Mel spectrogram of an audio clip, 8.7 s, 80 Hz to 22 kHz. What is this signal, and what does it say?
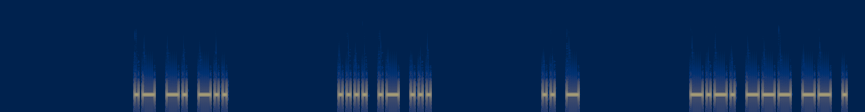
Morse code, heard as a keyed tone, about 30 wpm, 700 Hz. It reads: AND HAS IT COME
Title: 4x Word-Spacing - Sentences from Top 100 Words - 30wpm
